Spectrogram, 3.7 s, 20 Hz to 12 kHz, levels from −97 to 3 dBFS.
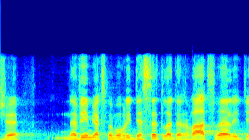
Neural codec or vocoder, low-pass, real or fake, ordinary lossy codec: none; 7.2 kHz; real; AAC, 64 kbps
